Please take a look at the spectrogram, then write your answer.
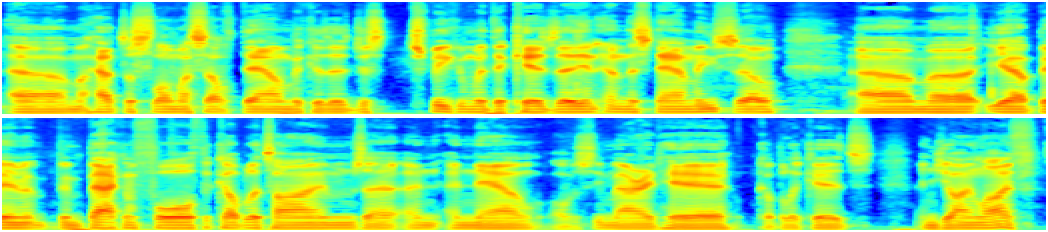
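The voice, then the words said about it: Manchester English accent, slightly faded. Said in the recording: “tell me about the accent... Originally from Manchester, England. I'm losing a lot of the accent.... all the Manchester is there”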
